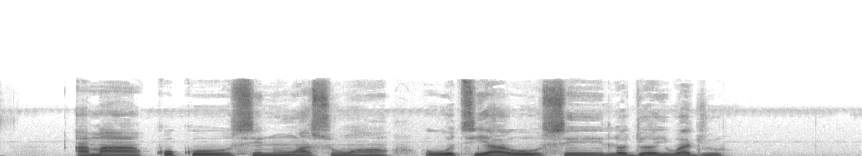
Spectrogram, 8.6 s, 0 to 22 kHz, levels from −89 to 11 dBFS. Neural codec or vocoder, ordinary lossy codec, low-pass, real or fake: none; AAC, 48 kbps; 10.8 kHz; real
